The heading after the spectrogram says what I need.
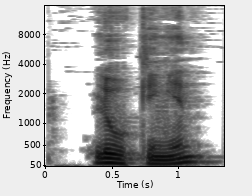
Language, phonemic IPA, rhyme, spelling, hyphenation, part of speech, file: Norwegian Bokmål, /ˈluːkɪŋn̩/, -ɪŋn̩, lokingen, lo‧king‧en, noun, Nb-lokingen.ogg
- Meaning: definite masculine singular of loking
